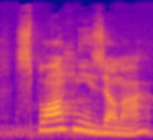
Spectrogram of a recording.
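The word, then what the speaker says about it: splanknizoma (σπλαγχνίζομαι): In fact, in the English, you really can't even translate it correctly, but the actual word, I'm gonna write it out because it's something else, is pronounced splanknizoma, which is this Greek word, and it is incredibly powerful.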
